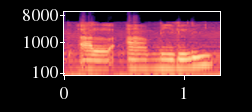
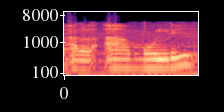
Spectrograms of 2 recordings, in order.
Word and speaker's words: Al-Amili: Kemudian yang kedua Bahauddin Muhammad Al-Amili, ada yang membacanya Al-Amuli.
